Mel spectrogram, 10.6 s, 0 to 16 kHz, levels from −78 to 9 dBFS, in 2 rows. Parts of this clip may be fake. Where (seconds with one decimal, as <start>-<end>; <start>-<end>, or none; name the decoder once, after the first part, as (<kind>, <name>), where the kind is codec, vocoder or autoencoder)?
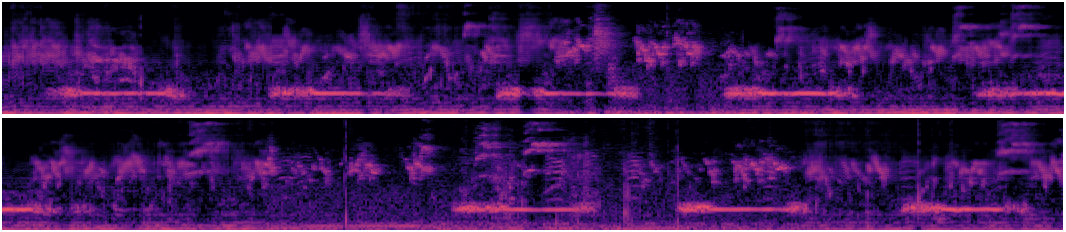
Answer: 0.0-2.8 (vocoder, BigVGAN v2); 3.7-6.6; 9.3-10.6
